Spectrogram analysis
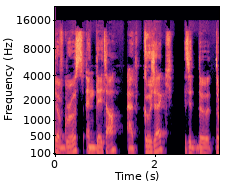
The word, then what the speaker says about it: Gojek: the senior VP of growth and data at gojek is it the the right way to pronounce it yes that's right that's correct an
